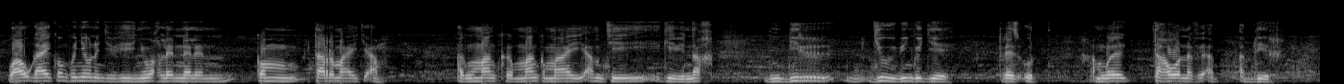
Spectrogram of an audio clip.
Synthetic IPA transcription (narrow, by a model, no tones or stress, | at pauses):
wauɡajikɔmkoɲawnaɲt͡ʃifiɲuwaxlenːelen | komtaɾmajit͡ʃiam | aɡmaŋkmaŋkmajia̰mt͡ʃikifindax | biɾd͡ʒiwbiɲkod͡ʒe | tɾesut̚ | xa̰mko | taxwonːafia̰ab̚diːɾ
